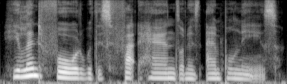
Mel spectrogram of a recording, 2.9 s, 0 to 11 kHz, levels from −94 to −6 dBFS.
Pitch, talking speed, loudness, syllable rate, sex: 165 Hz, 230 wpm, -19 LUFS, 4.7 syllables/s, female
